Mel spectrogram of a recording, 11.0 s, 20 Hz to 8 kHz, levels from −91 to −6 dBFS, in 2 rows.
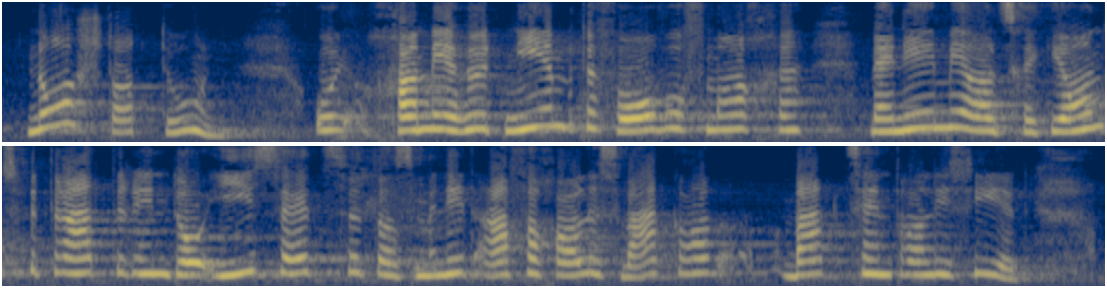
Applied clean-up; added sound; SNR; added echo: none; none; none; none.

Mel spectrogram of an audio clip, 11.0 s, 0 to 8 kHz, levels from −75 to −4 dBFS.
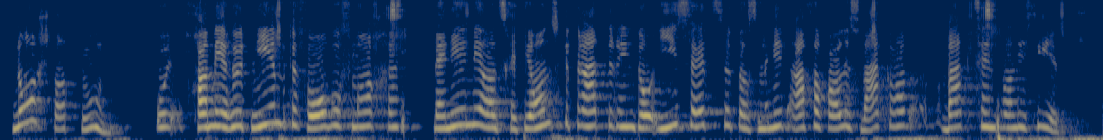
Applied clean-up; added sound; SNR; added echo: neural mask model Resemble Enhance denoiser.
